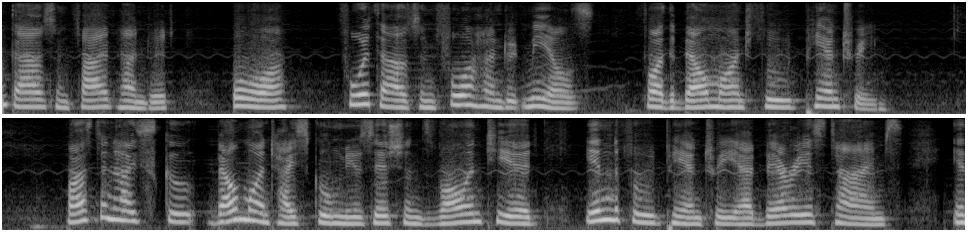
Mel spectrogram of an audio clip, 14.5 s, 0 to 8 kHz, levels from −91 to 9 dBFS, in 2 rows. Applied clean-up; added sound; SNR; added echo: neural separator model SepFormer DNS4.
